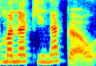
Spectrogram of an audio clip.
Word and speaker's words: Maneki Neko: How about Maneki Neko? And because that's how you pronounce it in Japanese.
